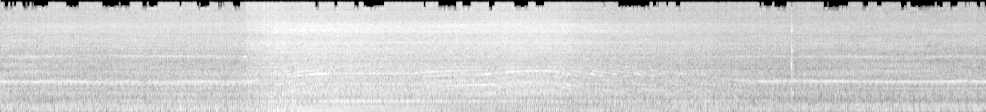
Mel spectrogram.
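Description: A pickup truck's engine idles steadily with the cooling fan running, a continuous low rumble and whir that swells briefly for a few seconds midway before settling back to an even drone.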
